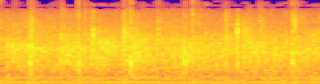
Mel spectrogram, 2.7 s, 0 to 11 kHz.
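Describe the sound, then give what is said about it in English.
A large church audience applauds steadily after hearing that the church has baptized its 7,000th person since 1991, hundreds of hands clapping in a dense, continuous wash of sound with no voices over it, lasting the whole moment. “And I love it because for the most part, when we share that here, there's wild applause.”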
